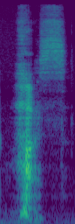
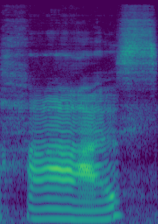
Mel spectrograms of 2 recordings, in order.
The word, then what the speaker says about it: Hass: Today we have Huss. Yes, nice. That was good pronunciation. Yes. I was saying Haas. Yeah. Well, I wasn't saying it that long. I was just like Haas, and she said some people say it too long.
